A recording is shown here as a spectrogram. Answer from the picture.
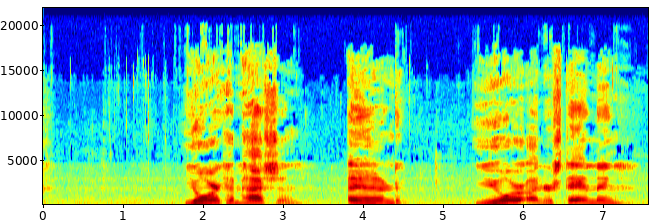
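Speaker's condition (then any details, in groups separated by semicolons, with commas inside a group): Huntington's disease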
